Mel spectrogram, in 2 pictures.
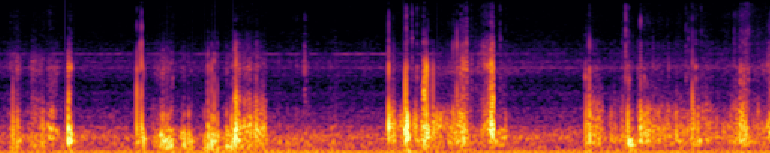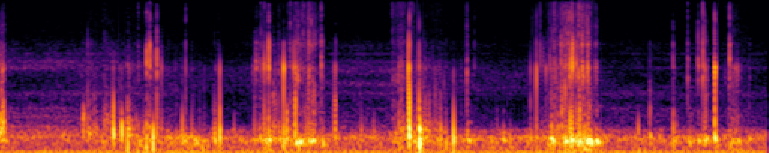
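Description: A cream beeswax-coated cotton food wrap with a black print, formed over a microphone, is scratched and squeezed with long pink acrylic nails and fingertips. Close, crinkly crackles and sharp waxy crunches come in uneven bursts, some reaching bright highs, over a steady low hum.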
